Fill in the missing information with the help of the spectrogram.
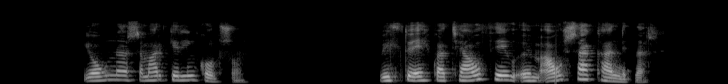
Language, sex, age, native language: Icelandic, female, 50-59, Icelandic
